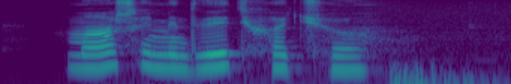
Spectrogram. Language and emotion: Russian, neutral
